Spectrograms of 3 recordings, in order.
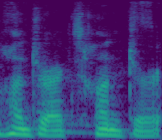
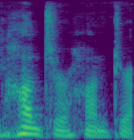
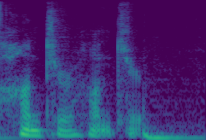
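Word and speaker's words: Hunter × Hunter: um my saying of hunter x hunter it's actually hunter hunter i just say x because the x is just there but for my understanding it is pronounced hunter hunter so those are the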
